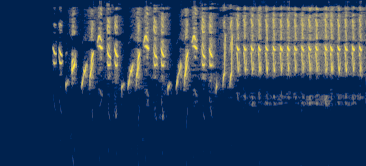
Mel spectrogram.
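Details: Song of a European goldfinch (mqnin) in a powerful singing bout: varied liquid twittering notes rising and falling, then a long fast buzzy trill held steadily to the end.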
